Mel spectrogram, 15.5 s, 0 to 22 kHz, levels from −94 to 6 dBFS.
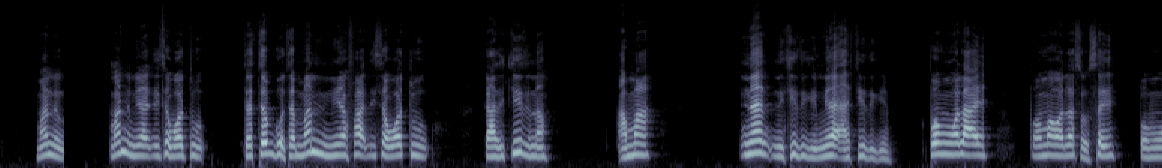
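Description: A digital wireless link lost too much data at 0.86 s, so the receiver muted: a clean 290 ms hole of near silence until 1.15 s, with no noise burst on either side.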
